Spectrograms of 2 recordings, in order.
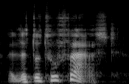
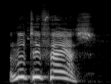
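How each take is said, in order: First: Said in the usual way. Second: Pitched way up and loud; sudden high, loud exclamation; high outburst. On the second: Acted. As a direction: let it jump out high and loud. Repeats it, then apologises and redoes it.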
